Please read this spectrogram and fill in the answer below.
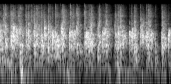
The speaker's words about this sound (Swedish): då tycker jag vi ger Anders en enorm applåd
